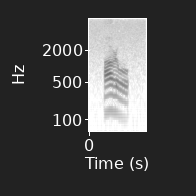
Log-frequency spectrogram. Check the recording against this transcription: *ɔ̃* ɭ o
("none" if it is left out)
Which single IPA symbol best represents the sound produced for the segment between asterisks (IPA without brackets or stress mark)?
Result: ɑ̃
